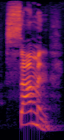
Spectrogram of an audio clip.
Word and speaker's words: salmon: सामन। क्योंकि एल जो है वो क्या है? एल को तो हमने भूल गए, हमने है ना, एल को हमने साइलेंट देखा क्योंकि यहाँ पर रूल एल फॉलो कर रहा है।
